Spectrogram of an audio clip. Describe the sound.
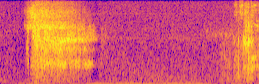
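A deep breath drawn in during a slow spoken prayer: a long, breathy rush of air that holds steady for about a second, then quiet, with another breath starting near the end.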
